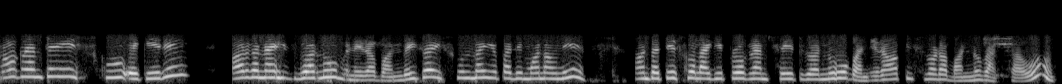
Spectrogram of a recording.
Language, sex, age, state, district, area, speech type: Nepali, female, 45-60, West Bengal, Jalpaiguri, urban, conversation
